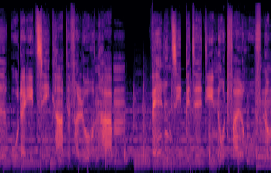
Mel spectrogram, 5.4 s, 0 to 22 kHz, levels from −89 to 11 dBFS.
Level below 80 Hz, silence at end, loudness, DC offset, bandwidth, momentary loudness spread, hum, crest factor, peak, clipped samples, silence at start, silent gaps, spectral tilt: -86 dBFS; 0 s; -25 LUFS; under 0.1%; over 20 kHz; 13 LU; none; 24 dB; -4 dBFS; under 0.1%; 0 s; none; 2.5 dB/octave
